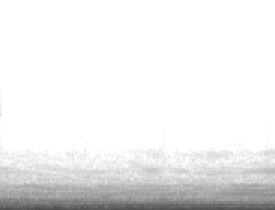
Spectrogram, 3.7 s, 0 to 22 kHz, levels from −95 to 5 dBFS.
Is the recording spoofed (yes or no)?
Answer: no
